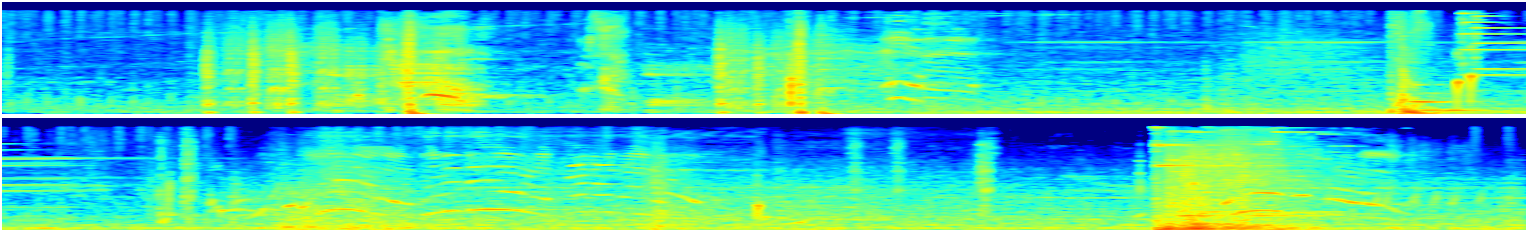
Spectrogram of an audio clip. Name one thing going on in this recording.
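Cartoonish whooshing effects burst out as a game character spins and attacks.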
